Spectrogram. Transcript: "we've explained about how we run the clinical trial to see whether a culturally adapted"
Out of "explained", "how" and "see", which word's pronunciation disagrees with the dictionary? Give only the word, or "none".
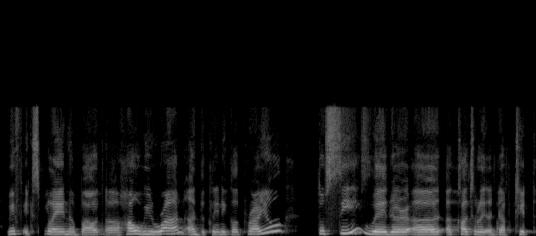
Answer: explained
